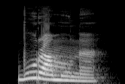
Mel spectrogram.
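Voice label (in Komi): бура мунӧ, Komi, female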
